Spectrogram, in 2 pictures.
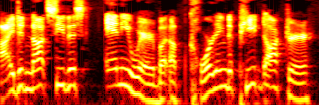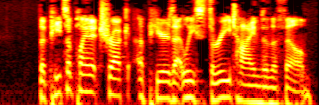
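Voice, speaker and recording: A man's voice: on the high side, animated, normal speed, sharp tone. A man co-hosting a film review podcast, chatting casually with geeky enthusiasm. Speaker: podcast co-host reviewing films. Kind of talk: casual fan discussion.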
